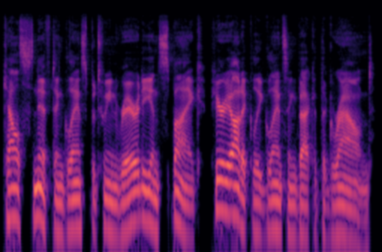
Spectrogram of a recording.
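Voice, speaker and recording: Female narrator, very low pitch, dry close sound, scripted storytelling. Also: expressive, moderate pace, a bit bright, dry recording.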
